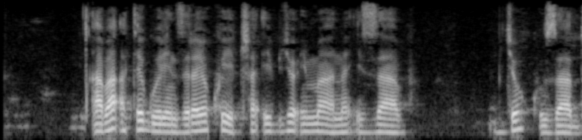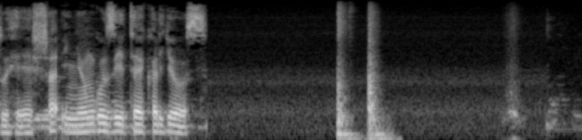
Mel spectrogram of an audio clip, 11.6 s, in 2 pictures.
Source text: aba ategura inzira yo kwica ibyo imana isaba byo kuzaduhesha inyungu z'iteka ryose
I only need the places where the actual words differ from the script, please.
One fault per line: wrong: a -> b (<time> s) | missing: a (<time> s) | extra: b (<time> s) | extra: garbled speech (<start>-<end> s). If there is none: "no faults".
no faults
